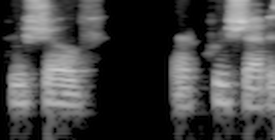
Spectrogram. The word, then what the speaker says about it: Khrushchev: And there are several quotes from different Soviet actors, including, I think, Khrushchev is how we pronounce it in America, himself, that they had to go in and kind of degrade the morals, the sexual morals of the young people.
